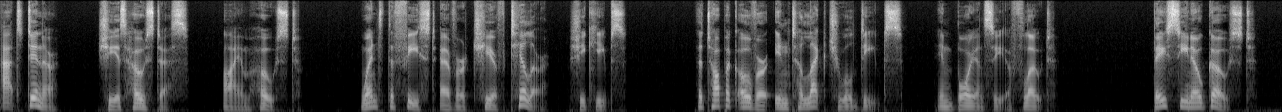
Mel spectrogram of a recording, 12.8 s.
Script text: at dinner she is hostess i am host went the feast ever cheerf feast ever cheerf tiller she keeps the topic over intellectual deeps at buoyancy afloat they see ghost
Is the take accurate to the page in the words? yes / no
no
